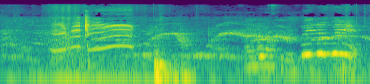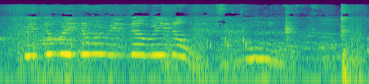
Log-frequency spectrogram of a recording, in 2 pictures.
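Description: An Indian ringneck parakeet talks in a high, childlike voice, with several quick word-like phrases in a row. A couple of dull knocks sound in a small room.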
